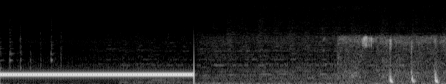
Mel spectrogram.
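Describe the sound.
Steady telephone tone as a call is being dialed, loud and unbroken for about two seconds, then abruptly cut off, giving way to faint line noise and a few soft clicks.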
